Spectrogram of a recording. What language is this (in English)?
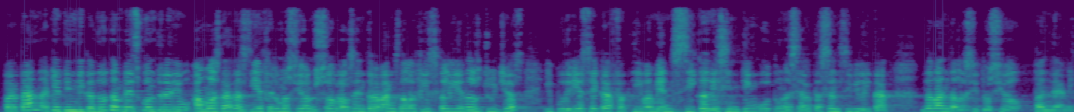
Catalan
